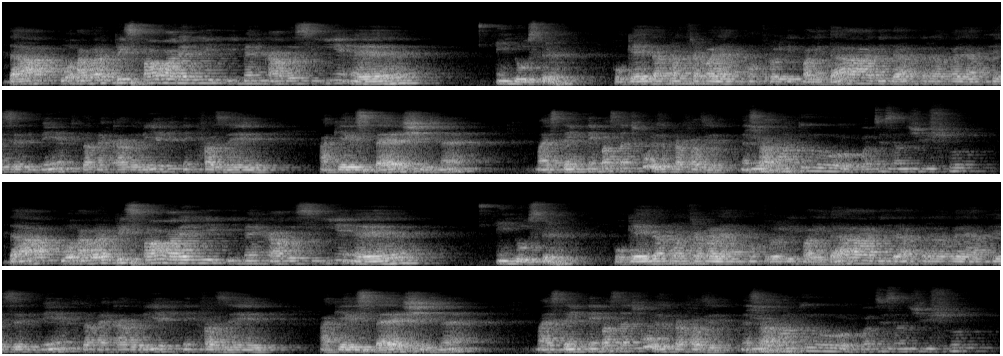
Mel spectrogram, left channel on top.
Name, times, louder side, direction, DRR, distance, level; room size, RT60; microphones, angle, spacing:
voice 1, 0.0-4.1 4.9-5.6 6.1-12.6 13.2-14.6 15.3-17.8, right 1 dB, 25° left, -7 dB, 0.6 m, -20 dB
voice 2, 17.4-19.6, left 1 dB, 75° left, -6 dB, 1.3 m, -26 dB
4.4 x 2.0 x 3.7 m, 1.2 s
head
